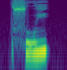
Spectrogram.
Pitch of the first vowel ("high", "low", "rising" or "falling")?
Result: rising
